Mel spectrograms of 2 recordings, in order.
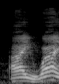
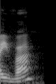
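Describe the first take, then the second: First: The name begins with an 'eye' diphthong. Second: The name begins with a plain 'ee' vowel. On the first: This is the original Japanese way of saying it. "który mówił inaczej. Aiwa, jakoś tak. Po japońsku bodajże tak jest prawidłowo" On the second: This is how most Polish speakers say it. "większość właśnie wymawia jako Iva"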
